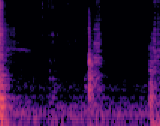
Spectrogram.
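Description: A knife chops Chinese cabbage on a board: a handful of crisp, irregularly spaced thuds, fairly quiet, with no talking and a soft background hush between strikes.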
